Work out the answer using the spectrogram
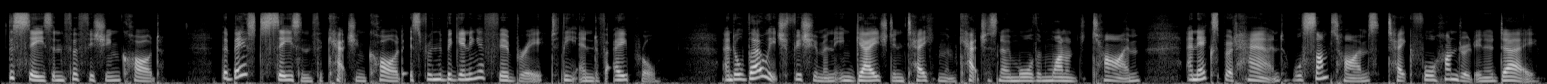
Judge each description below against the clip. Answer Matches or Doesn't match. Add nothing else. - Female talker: Matches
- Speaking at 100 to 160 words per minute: Doesn't match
